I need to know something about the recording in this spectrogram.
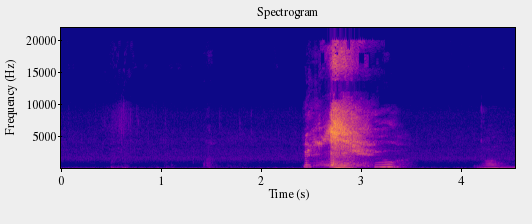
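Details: Allergy sneezing after grass cutting, with eyes watering: one loud, forceful sneeze after a quick inward breath, then a short voiced exhale.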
